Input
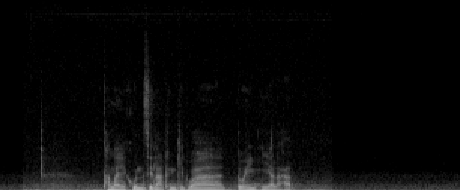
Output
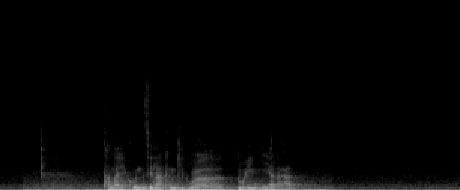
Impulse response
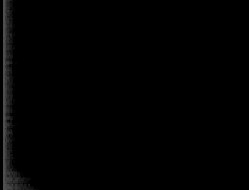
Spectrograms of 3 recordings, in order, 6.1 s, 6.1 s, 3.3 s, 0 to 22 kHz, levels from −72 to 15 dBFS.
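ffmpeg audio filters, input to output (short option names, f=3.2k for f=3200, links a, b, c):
-filter_complex "[0:a]asettb=1/sr,asplit=3[a][b][c];[a]atrim=end=2.384[d];[b]atrim=start=2.38:end=3.29,asetpts=PTS-STARTPTS,afade=t=in:d=0.004:c=qsin,afade=t=out:st=0.906:d=0.004:c=qsin,afreqshift=-190[e];[c]atrim=start=3.286[f];[d][e]acrossfade=d=0.004:c1=hsin:c2=qsin[g];[g][f]acrossfade=d=0.004:c1=qsin:c2=hsin,aemphasis=mode=reproduction:type=bsi,asplit=2[h][i];[1:a]atrim=start_sample=2205[j];[i][j]afir=irnorm=-1:irlink=0,volume=-9.5dB[k];[h][k]amix=inputs=2:normalize=0,volume=-6.5dB"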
